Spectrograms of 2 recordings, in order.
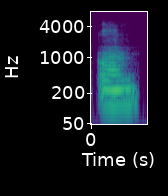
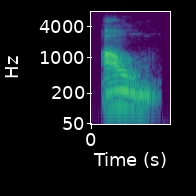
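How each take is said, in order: First: A single steady 'o' vowel comes before the m. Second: An 'ah' sound glides into 'oo' before the m. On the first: The speaker calls it wrong. "some people pronounce it as Om" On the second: The speaker calls it right. "technically it is pro- pronounced as Aum"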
